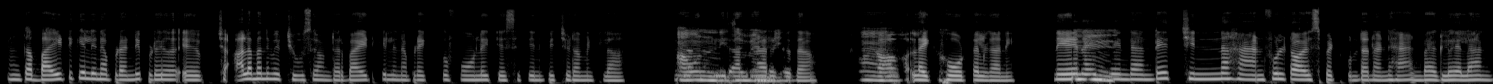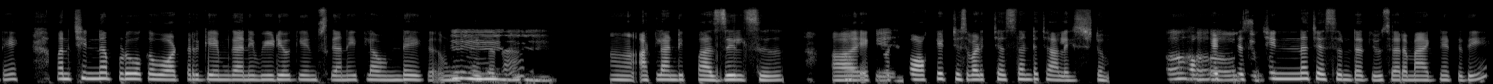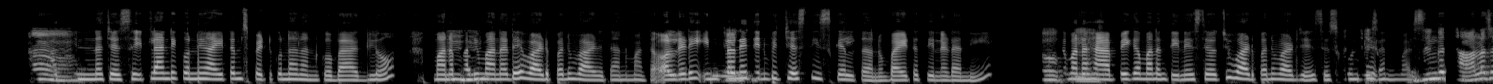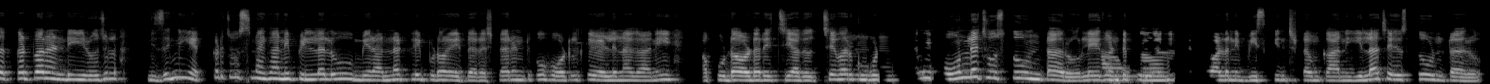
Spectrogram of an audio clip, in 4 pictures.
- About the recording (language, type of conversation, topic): Telugu, podcast, పిల్లల స్క్రీన్ సమయాన్ని మీరు ఎలా నియంత్రిస్తారు?
- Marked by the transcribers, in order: in English: "లైక్ హోటల్"; in English: "హ్యాండ్ఫుల్ టాయ్స్"; in English: "హ్యాండ్ బ్యాగ్‌లో"; in English: "వాటర్ గేమ్"; in English: "వీడియో గేమ్స్"; in English: "పాకెట్ చెస్"; in English: "చెస్"; in English: "పాకెట్ చెస్"; in English: "చెస్"; in English: "మ్యాగ్నెట్‌ది"; in English: "చెస్"; in English: "ఐటెమ్స్"; in English: "బ్యాగ్‌లో"; in English: "ఆల్రెడీ"; other background noise; in English: "హ్యాపీగా"; laughing while speaking: "చేసేసుకుంటాడనమాట"; in English: "రెస్టారెంట్‌కో హోటల్‌కో"; in English: "ఫుడ్ ఆర్డర్"; distorted speech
